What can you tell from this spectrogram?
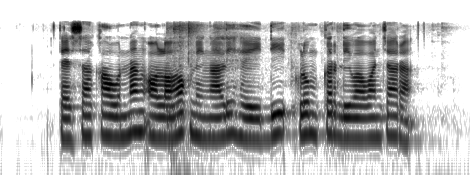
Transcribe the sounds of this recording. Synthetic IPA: t̪ɛsakaunaŋɔlɔɦɔk̚niŋaliɦeidiklumkərdiwawaɲt͡ʃaɾa

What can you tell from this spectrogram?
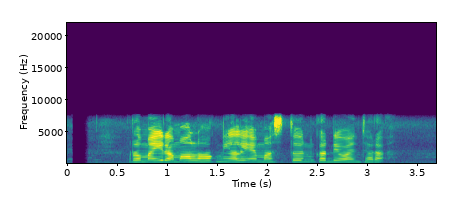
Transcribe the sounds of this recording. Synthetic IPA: romaiɾamaɔlɔɦɔk̚nialiɛmast̪ʊnkərdiwaɲt͡ʃaɾa

